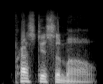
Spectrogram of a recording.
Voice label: "prestissimo", American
